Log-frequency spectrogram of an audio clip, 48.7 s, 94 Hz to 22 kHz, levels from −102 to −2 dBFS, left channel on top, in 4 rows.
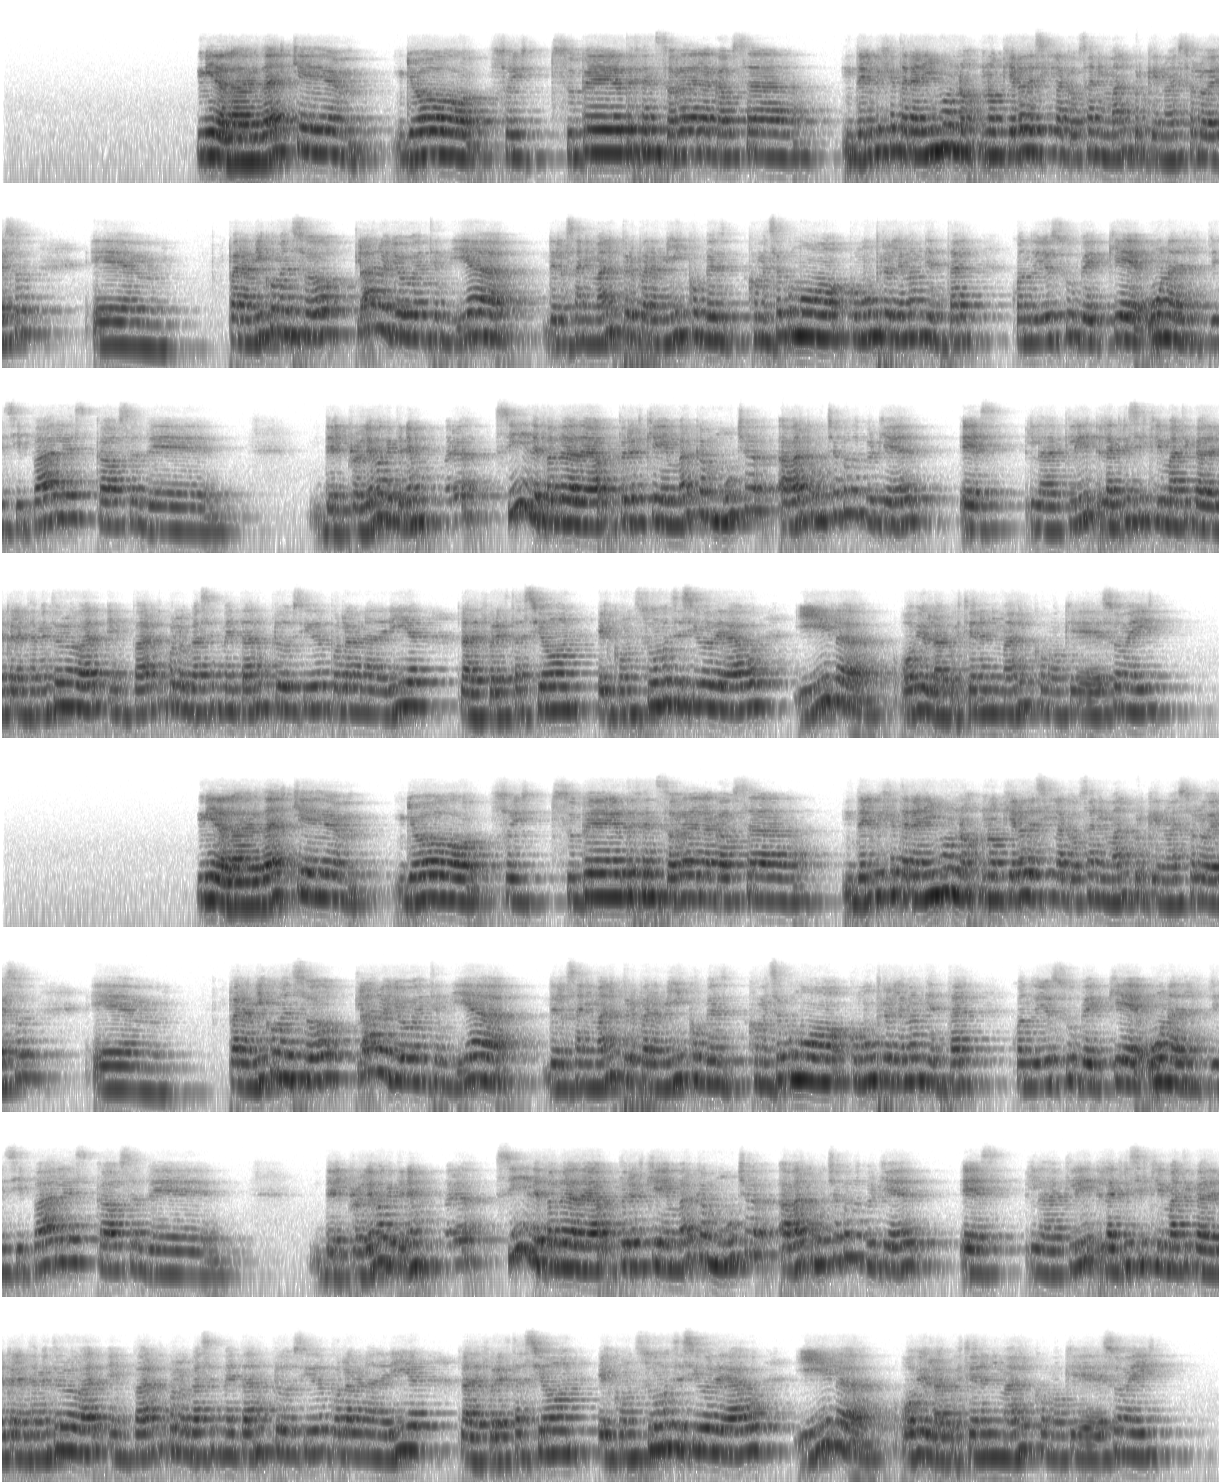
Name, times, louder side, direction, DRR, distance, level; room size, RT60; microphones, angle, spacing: voice 1, 1.9-3.5 3.9-5.2 5.5-8.1 8.4-12.4 13.1-13.8 14.4-17.2 17.6-21.8 22.3-26.5 27.4-28.5 28.8-29.0 29.4-33.5 33.9-34.2 34.6-40.7 41.1-42.2 42.5-44.1 44.4-45.2 45.5-48.0, equal, 35° left, -4 dB, 3.2 m, -28 dB
13.5 x 9.7 x 2.7 m, 0.88 s
head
